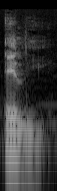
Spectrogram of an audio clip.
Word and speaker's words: Egly: How did you pronounce his name? – Francis Ely. – E-G-L-Y? – Yep.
